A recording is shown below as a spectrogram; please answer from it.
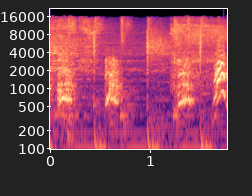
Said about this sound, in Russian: Это собаки? Кто собаки, наверное, видимо, да.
